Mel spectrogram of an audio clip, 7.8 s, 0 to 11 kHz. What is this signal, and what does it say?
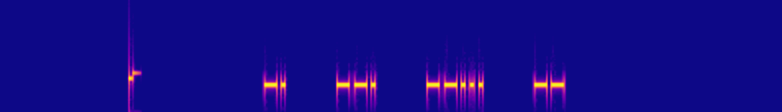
Morse code, heard as a keyed tone, about 27 wpm, spaced as for 13 wpm, 700 Hz. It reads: NG7M
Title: USA Call Signs - 4x Character Spacing - 28wpm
